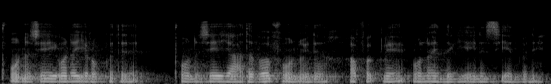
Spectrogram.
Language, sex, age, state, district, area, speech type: Manipuri, male, 18-30, Manipur, Kakching, rural, spontaneous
